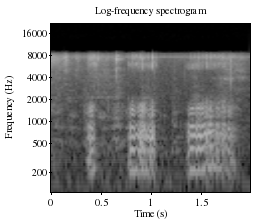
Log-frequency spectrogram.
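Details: Amy's two-week-old puppies, recorded May 1, 2009, give three short whiny squeals with stacked overtones, each under half a second and spaced by brief pauses, over a faint steady background hum.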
